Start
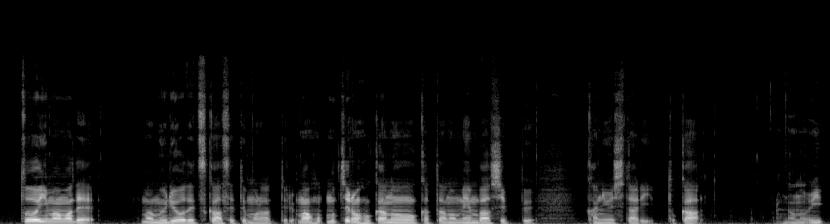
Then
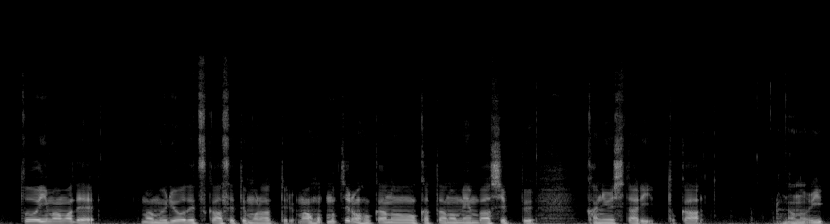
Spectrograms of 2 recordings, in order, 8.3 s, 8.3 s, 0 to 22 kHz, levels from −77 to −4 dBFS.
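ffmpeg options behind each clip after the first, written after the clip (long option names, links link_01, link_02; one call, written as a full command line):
ffmpeg -i in.wav -af "equalizer=frequency=8500:width_type=o:width=1.5:gain=-3,areverse,acompressor=threshold=-28dB:ratio=8,areverse" out.wav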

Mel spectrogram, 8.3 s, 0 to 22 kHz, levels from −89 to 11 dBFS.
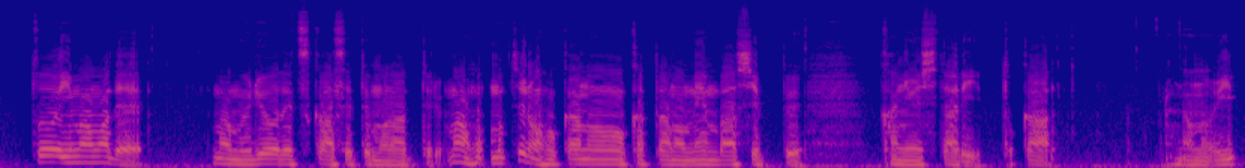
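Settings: ffmpeg -i in.wav -af "asoftclip=type=tanh:threshold=-28dB,volume=-3dB" out.wav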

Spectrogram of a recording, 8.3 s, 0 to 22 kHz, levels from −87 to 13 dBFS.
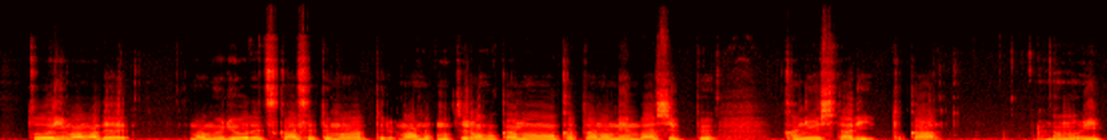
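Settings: ffmpeg -i in.wav -filter_complex "[0:a]asplit=2[link_01][link_02];[link_02]adelay=26,volume=-10.5dB[link_03];[link_01][link_03]amix=inputs=2:normalize=0,volume=8dB" out.wav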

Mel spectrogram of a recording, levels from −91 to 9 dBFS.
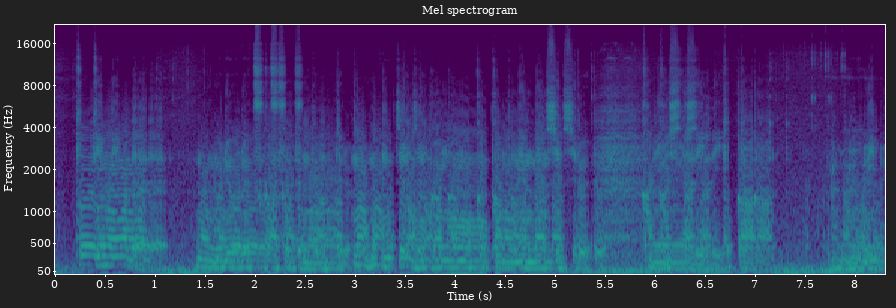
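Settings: ffmpeg -i in.wav -af "acompressor=threshold=-39dB:ratio=6,asoftclip=type=tanh:threshold=-40dB,aecho=1:1:168:0.708,volume=6.5dB" out.wav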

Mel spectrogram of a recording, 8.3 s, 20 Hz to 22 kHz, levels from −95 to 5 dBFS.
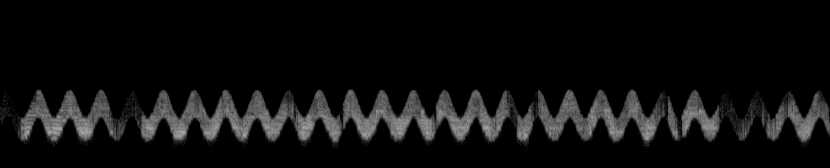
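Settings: ffmpeg -i in.wav -af "afwtdn=0.00562,highpass=frequency=280:width_type=q:width=0.5412,highpass=frequency=280:width_type=q:width=1.307,lowpass=frequency=2400:width_type=q:width=0.5176,lowpass=frequency=2400:width_type=q:width=0.7071,lowpass=frequency=2400:width_type=q:width=1.932,afreqshift=350,afftfilt=real='re*between(b*sr/1024,880*pow(2000/880,0.5+0.5*sin(2*PI*3.2*pts/sr))/1.41,880*pow(2000/880,0.5+0.5*sin(2*PI*3.2*pts/sr))*1.41)':imag='im*between(b*sr/1024,880*pow(2000/880,0.5+0.5*sin(2*PI*3.2*pts/sr))/1.41,880*pow(2000/880,0.5+0.5*sin(2*PI*3.2*pts/sr))*1.41)':win_size=1024:overlap=0.75,volume=4dB" out.wav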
